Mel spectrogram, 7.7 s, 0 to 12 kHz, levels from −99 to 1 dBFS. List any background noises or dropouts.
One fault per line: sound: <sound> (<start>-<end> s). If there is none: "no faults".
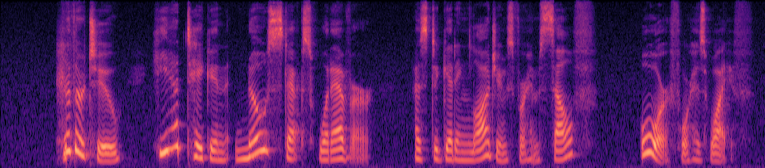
no faults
